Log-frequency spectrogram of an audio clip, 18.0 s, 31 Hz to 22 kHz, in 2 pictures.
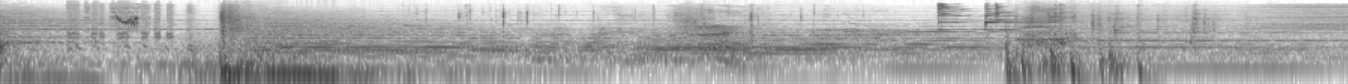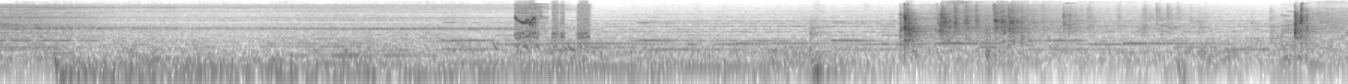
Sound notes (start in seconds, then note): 0.3 fist thud; 0.3 lights buzzing; 2.7 blood squelches; 4.0 vampire grunts; 6.5 Dell thuds; 6.9 vampire hissing; 8.3 tense music; 12.2 lights buzzing; 12.2 solemn music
